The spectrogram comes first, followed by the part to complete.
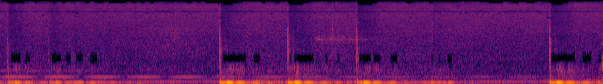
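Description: Large temple drum struck with heavy, deep strokes: one at the start, three in quick succession from about two seconds in, and another near the end. A steady, pulsing ringing tone hangs underneath throughout.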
